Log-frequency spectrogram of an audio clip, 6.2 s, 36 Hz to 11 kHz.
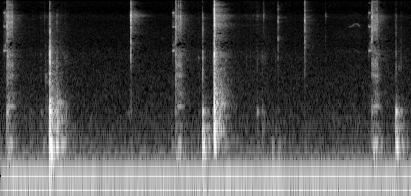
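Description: Spot-welder probe tips being set down on nickel strip over 18650 cells, giving a scattering of light clicks and taps. Two sharper clicks come about three quarters of a second and three seconds in.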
